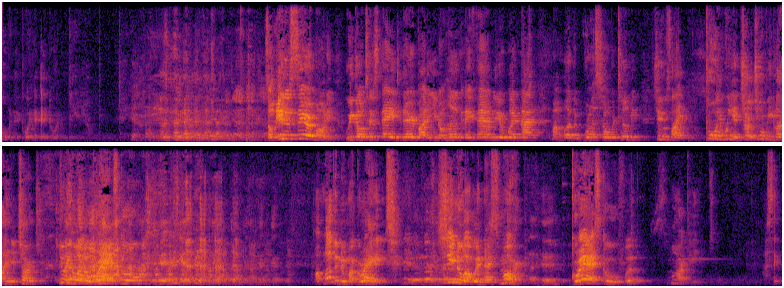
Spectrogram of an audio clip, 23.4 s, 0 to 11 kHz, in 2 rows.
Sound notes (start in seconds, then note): 1.9 audience laughing; 12.4 audience laughing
